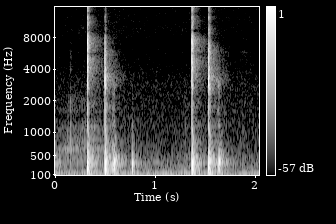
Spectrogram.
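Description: Small push button on a plastic battery box of LED string lights clicking as it is pressed: two pairs of sharp clicks about a second apart, stepping the lights through their modes.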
